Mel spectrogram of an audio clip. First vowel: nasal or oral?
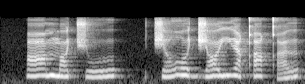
oral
